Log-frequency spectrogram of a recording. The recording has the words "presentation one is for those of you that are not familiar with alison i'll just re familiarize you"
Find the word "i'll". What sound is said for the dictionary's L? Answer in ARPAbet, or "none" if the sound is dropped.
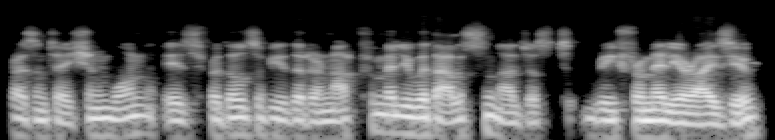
L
